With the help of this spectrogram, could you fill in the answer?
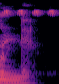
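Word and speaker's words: wound: देखो इसको देखो यहां डब्ल्यू ओ यू ओ यू एन डी इसको देखो क्या पढ़ेंगे इसको पढ़ा जाता है ऊंड ऊंड पढ़ते हैं ऊंड नहीं ऊंड पढ़ते हैं।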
